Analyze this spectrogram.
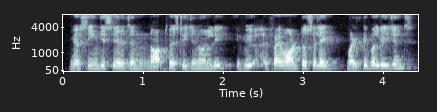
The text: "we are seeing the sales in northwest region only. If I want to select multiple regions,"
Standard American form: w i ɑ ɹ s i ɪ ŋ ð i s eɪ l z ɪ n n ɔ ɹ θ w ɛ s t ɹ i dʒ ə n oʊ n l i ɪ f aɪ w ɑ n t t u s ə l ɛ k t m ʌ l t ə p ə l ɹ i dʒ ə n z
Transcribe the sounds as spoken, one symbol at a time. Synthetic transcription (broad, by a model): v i ɑ ɹ s i ɪ ŋ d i s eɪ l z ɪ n n ɔ ɹ t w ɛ s t ɹ i dʒ ə n oʊ n l i ɪ f aɪ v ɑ n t t u s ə l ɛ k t m ʌ l t ə p ə l ɹ i dʒ ə n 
